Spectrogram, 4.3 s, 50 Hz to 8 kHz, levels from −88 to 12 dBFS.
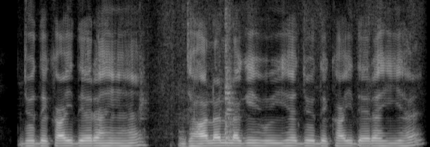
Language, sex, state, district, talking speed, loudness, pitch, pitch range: Hindi, male, Chhattisgarh, Kabirdham, 195 wpm, -22 LUFS, 140 Hz, 135-140 Hz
